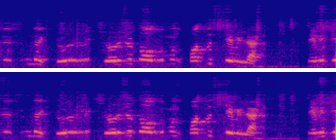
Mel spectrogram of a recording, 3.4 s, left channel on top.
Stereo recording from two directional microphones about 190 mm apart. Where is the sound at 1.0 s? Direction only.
45° right (ahead or behind).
